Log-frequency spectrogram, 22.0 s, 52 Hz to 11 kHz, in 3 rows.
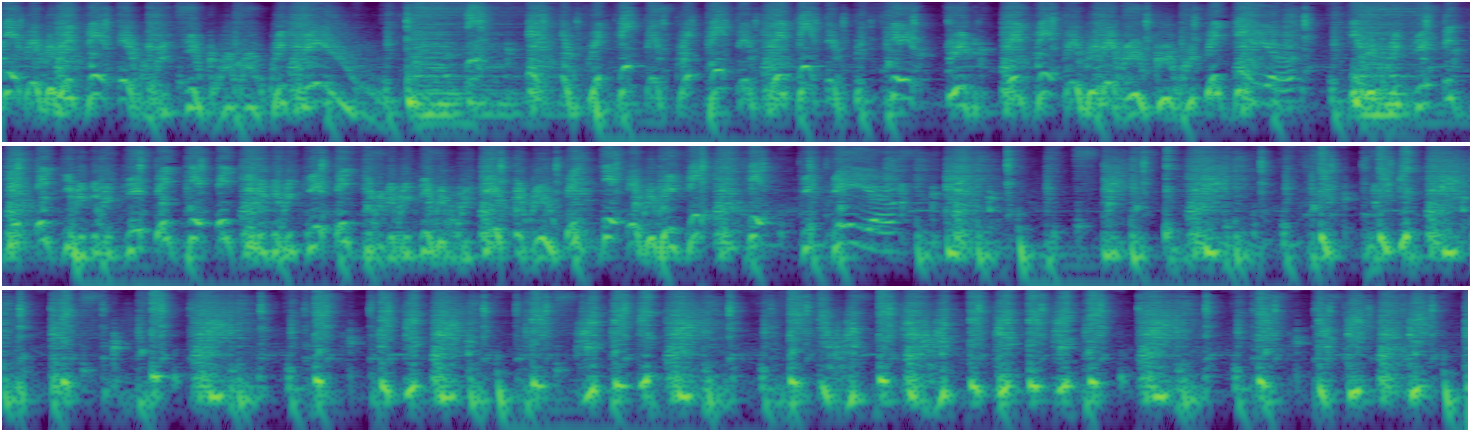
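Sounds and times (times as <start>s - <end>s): vinyl record scratching: 0.0s - 22.0s.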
